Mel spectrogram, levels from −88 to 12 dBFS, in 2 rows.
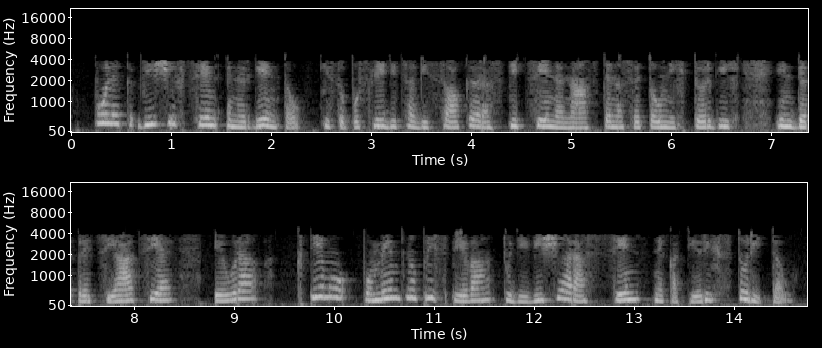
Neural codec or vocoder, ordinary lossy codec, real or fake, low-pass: vocoder, 44.1 kHz, 128 mel bands every 256 samples, BigVGAN v2; AAC, 16 kbps; fake; 19.8 kHz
